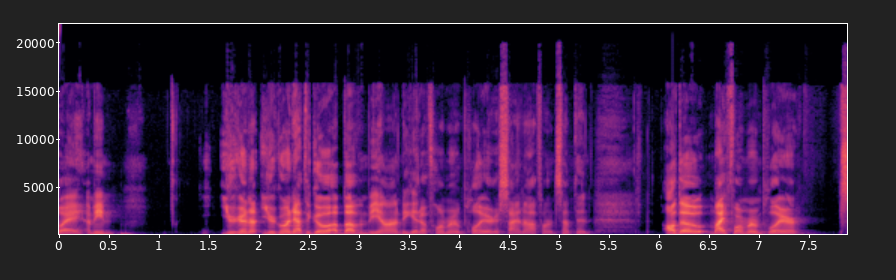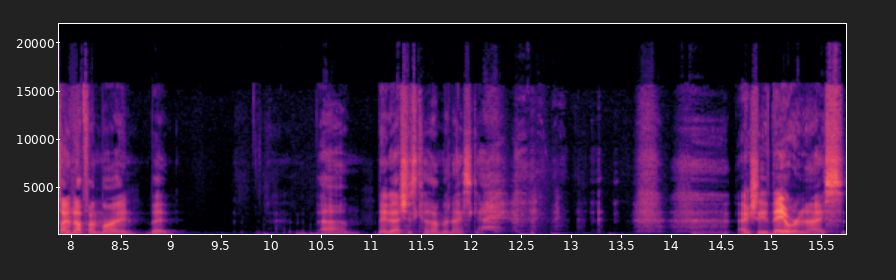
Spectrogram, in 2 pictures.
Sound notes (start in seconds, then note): 12.3 laughs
